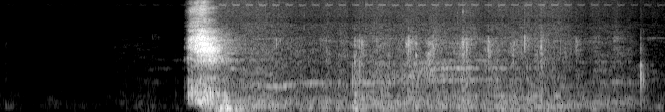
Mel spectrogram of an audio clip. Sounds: Sneeze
